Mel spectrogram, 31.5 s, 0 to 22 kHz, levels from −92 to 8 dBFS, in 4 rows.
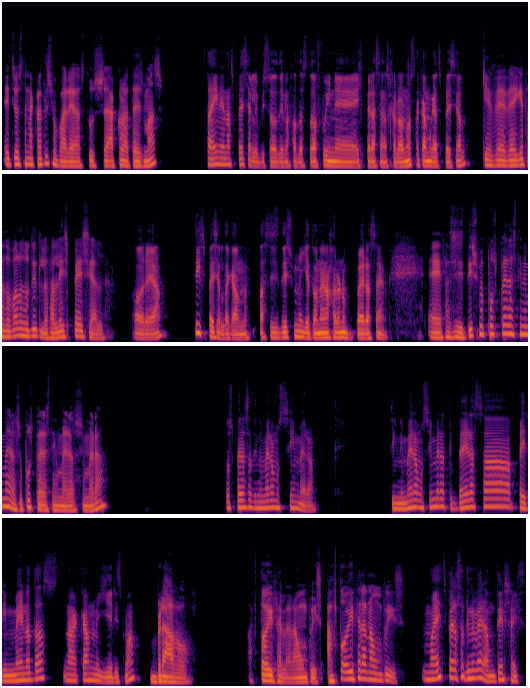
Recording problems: muffled; slightly; fading above 2.5 kHz

